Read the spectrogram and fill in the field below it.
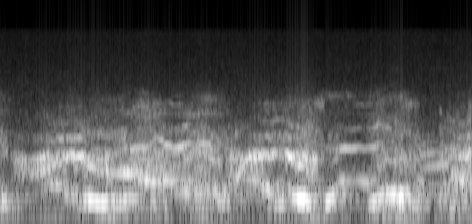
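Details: African lion in the wild, Kruger National Park around Shingwedzi, giving a continuous low, moaning roar with wavering harmonic bands that swell and dip over six seconds without pause.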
